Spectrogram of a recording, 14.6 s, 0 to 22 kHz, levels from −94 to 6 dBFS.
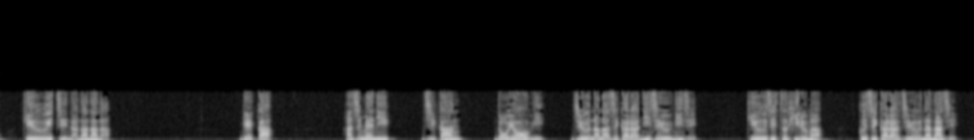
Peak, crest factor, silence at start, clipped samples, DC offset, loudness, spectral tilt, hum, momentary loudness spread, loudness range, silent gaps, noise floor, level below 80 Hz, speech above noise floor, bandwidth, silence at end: -6 dBFS; 18 dB; 0.35 s; under 0.1%; under 0.1%; -23 LUFS; -4 dB/octave; none; 11 LU; 4 LU; none; -73 dBFS; -76 dBFS; 51 dB; 8 kHz; 0.25 s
